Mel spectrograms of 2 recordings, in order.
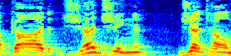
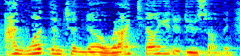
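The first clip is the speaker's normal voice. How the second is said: ordinary talk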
